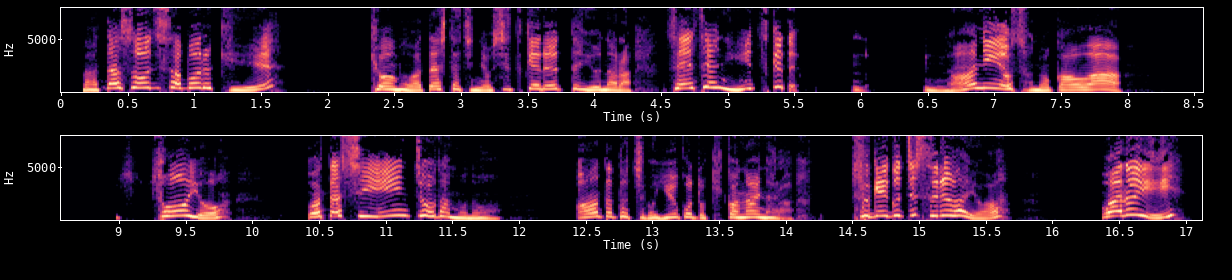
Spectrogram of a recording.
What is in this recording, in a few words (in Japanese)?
f syozyo; 成人女性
